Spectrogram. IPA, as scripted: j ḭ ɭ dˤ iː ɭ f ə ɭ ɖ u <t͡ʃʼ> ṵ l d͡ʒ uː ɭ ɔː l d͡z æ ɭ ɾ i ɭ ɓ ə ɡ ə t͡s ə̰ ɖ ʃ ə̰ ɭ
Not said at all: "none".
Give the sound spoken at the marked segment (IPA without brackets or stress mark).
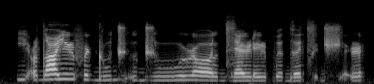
d͡ʒ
